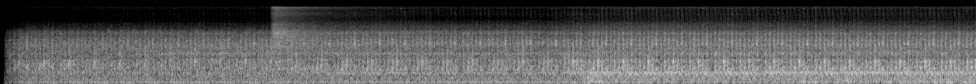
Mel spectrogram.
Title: Mitsubishi fuso super great 6m70 / knocking engine sound.,problem solved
